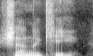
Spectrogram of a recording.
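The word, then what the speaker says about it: seanchaí: strangely so we're going to spell it more phonetically so um it is uh that is the name for an old Irish Storyteller shanaki so that's what he's going to be called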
